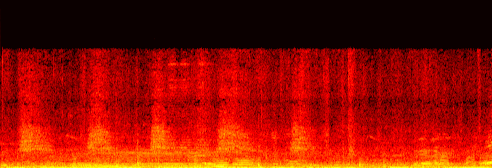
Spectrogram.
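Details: A giant sacrificial bull (sapi qurban) being loaded onto a truck gives a long, low, drawn-out moo lasting about two seconds and sagging at its end. Men talk throughout, with background music and a steady engine-like rumble.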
